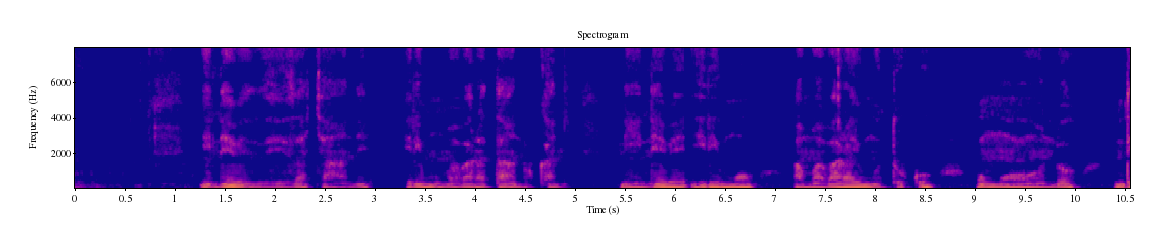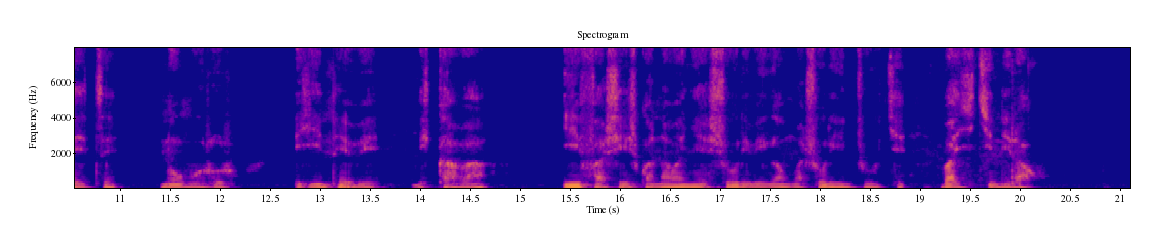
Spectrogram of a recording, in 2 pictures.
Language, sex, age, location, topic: Kinyarwanda, male, 50+, Nyagatare, education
